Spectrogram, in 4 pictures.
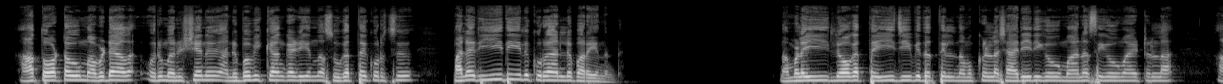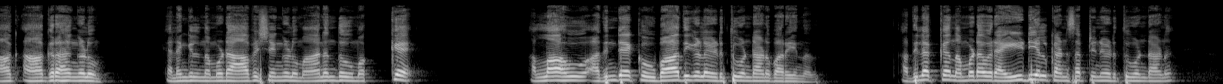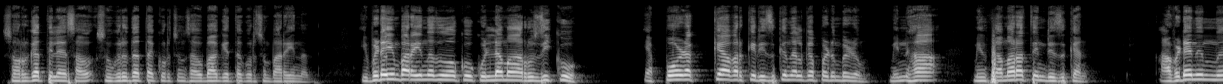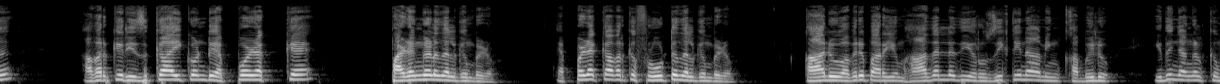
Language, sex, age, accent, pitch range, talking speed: Malayalam, male, 30-49, native, 165-200 Hz, 90 wpm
